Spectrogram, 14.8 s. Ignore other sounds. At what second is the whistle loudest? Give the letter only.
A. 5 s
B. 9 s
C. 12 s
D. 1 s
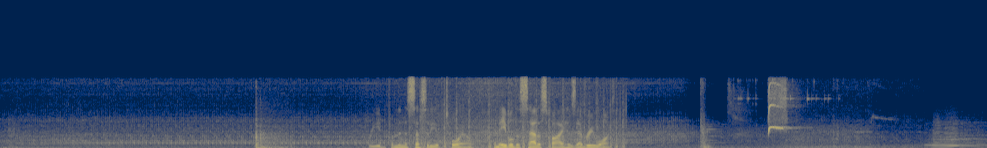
C.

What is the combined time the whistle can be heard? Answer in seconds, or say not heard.
2 s.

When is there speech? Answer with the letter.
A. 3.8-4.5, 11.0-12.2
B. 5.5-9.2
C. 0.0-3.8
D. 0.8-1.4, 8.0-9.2
B.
